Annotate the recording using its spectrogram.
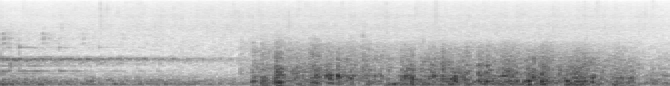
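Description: The last held guitar note dies away, then about one and a half seconds in a rumble of thunder with rain comes in, loud and uneven.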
